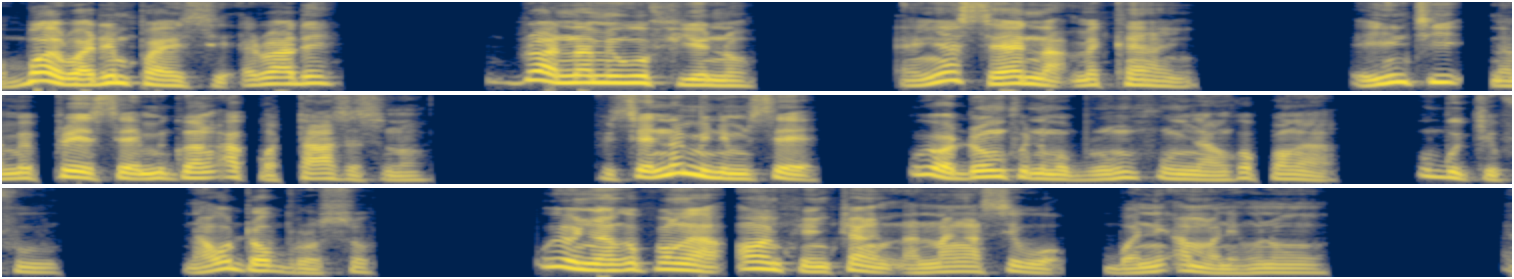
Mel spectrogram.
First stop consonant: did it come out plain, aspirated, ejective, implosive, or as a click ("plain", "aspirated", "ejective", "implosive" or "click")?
plain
